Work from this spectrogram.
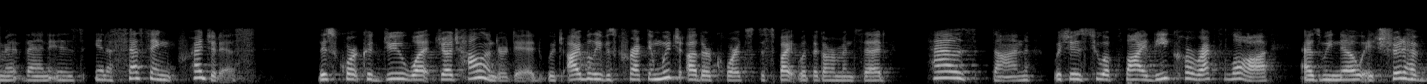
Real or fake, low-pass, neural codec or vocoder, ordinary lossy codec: real; 5.4 kHz; none; Opus, 24 kbps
